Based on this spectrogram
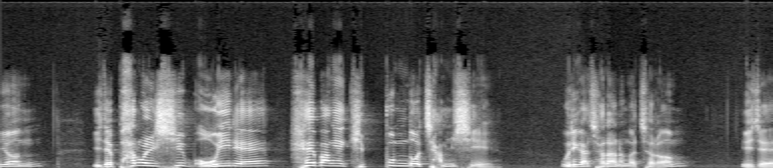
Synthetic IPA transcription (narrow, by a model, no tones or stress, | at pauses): mjʌn | id͡ʑe̞pʰaɾwʌɭɕʰiboiɾe̞ | he̞baŋe̞kip͈umdot͡ɕa̰mɕʰḭ | uɾiɡat͡ɕaɾanɯnɡʌt͡ɕʰʌɾʌm | id͡ʑe̞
